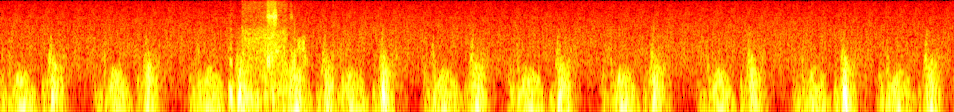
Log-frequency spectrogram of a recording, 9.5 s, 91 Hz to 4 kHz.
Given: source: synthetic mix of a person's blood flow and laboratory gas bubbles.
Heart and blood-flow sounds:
Doppler ultrasound of blood flow; precordium
2.27-2.36 s: bubbles
2.42-3.08 s: bubbles
From the record:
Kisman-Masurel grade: 211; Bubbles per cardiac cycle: several, 3 to 8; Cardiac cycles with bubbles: 1 to 10%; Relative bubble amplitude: barely perceptible (0.100 to 0.250); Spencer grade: 1 (occasional bubble signal discernible with the cardiac motion signal, with majority of cardiac periods free of bubbles); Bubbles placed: anywhere in the cardiac cycle

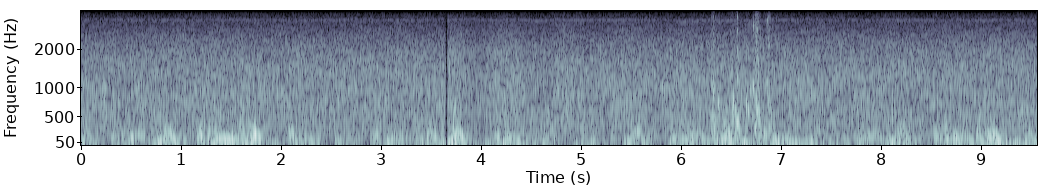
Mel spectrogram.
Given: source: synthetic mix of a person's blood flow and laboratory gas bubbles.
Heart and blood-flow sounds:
Doppler ultrasound of blood flow; precordium
6.29-6.46 s: bubbles
6.48-6.95 s: bubbles
From the record:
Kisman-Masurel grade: 213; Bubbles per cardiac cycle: several, 3 to 8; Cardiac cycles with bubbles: 1 to 10%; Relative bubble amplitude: loud (0.450 to 0.775); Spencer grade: 1 (occasional bubble signal discernible with the cardiac motion signal, with majority of cardiac periods free of bubbles); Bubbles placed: anywhere in the cardiac cycle

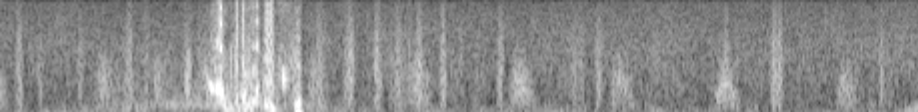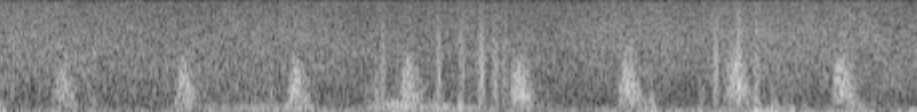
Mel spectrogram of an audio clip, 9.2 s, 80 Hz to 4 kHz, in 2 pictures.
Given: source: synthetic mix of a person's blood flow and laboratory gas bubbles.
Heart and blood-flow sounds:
Doppler ultrasound of blood flow; subclavian vein
1.02-1.48 s: bubbles
From the record:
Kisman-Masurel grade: 213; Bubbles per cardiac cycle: several, 3 to 8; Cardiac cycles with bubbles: 1 to 10%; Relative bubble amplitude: loud (0.450 to 0.775); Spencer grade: 1 (occasional bubble signal discernible with the cardiac motion signal, with majority of cardiac periods free of bubbles); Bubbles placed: anywhere in the cardiac cycle

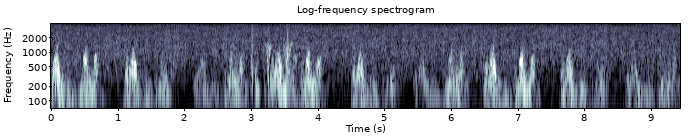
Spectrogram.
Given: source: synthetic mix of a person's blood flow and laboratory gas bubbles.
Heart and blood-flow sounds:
Doppler ultrasound of blood flow; precordium
2.97-3.32 s: bubbles
3.38-3.70 s: bubbles
From the record:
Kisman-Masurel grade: 211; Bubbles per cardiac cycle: several, 3 to 8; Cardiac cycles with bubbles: 1 to 10%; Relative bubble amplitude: barely perceptible (0.100 to 0.250); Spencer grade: 1 (occasional bubble signal discernible with the cardiac motion signal, with majority of cardiac periods free of bubbles); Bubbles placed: only in the low amplitude regions of the cardiac cycle

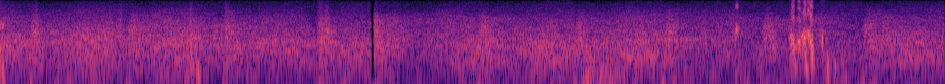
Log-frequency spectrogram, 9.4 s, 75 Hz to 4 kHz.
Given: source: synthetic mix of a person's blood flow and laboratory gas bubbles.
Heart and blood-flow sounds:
Doppler ultrasound of blood flow; subclavian vein
0.00-0.07 s: bubbles
7.34-7.41 s: bubbles
7.89-8.16 s: bubbles
8.21-8.27 s: bubbles
From the record:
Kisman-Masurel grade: 223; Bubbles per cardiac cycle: several, 3 to 8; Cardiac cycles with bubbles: 10 to 50%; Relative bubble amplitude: loud (0.450 to 0.775); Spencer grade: 2 (many but less than half of the cardiac periods contain bubble signals, singularly or in groups); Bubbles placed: anywhere in the cardiac cycle

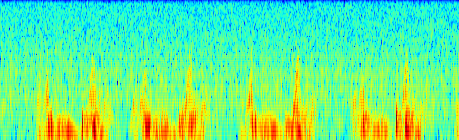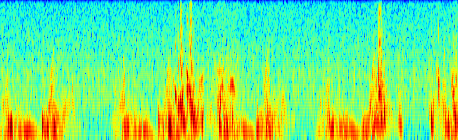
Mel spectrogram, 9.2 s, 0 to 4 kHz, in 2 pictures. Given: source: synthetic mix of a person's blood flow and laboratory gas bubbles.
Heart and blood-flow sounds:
Doppler ultrasound of blood flow; precordium
6.29-6.64 s: bubbles
6.72-6.96 s: bubbles
8.31-8.48 s: bubbles
8.55-8.62 s: bubbles
8.87-9.01 s: bubbles
9.07-9.18 s: bubbles
From the record:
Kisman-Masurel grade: 223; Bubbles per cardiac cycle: several, 3 to 8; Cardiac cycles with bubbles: 10 to 50%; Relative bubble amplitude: loud (0.450 to 0.775); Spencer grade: 2 (many but less than half of the cardiac periods contain bubble signals, singularly or in groups); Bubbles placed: anywhere in the cardiac cycle

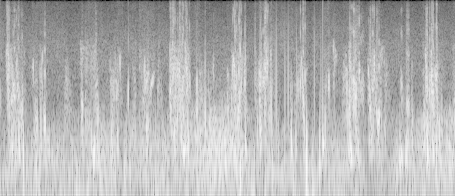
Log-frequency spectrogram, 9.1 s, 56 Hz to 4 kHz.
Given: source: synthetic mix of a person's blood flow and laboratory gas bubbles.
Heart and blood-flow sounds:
Doppler ultrasound of blood flow; subclavian vein
0.00-0.03 s: bubbles
0.11-0.51 s: bubbles
0.63-1.02 s: bubbles
1.59-2.01 s: bubbles
2.17-2.46 s: bubbles
2.52-2.60 s: bubbles
2.65-2.74 s: bubbles
2.78-3.10 s: bubbles
3.36-3.84 s: bubbles
3.89-4.00 s: bubbles
4.06-4.29 s: bubbles
4.50-4.98 s: bubbles
5.10-5.46 s: bubbles
5.78-6.15 s: bubbles
6.45-6.62 s: bubbles
6.64-6.75 s: bubbles
6.88-7.30 s: bubbles
7.34-7.75 s: bubbles
7.95-8.28 s: bubbles
8.45-8.88 s: bubbles
9.04-9.11 s: bubbles
From the record:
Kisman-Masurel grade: 233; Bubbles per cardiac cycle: several, 3 to 8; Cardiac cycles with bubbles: 50 to 99%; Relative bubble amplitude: loud (0.450 to 0.775); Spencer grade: 3 (all of the cardiac periods contain showers or single bubble signals, but not dominating or overriding the cardiac motion signals); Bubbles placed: anywhere in the cardiac cycle

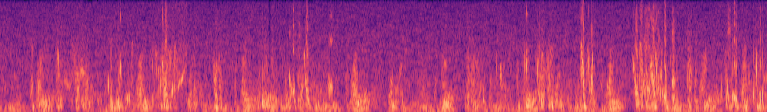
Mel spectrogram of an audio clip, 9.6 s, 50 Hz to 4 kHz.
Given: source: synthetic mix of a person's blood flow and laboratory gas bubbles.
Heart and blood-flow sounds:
Doppler ultrasound of blood flow; precordium
0.68-1.16 s: bubbles
1.31-1.65 s: bubbles
1.86-2.34 s: bubbles
2.41-2.46 s: bubbles
2.64-2.80 s: bubbles
3.20-3.45 s: bubbles
3.49-4.27 s: bubbles
5.79-6.04 s: bubbles
6.17-6.30 s: bubbles
6.53-6.63 s: bubbles
6.69-6.96 s: bubbles
7.18-7.49 s: bubbles
7.89-8.52 s: bubbles
8.58-8.67 s: bubbles
8.98-9.60 s: bubbles
From the record:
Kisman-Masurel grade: 333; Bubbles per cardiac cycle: rolling drumbeat, 9 or more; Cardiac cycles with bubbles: 50 to 99%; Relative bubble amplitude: loud (0.450 to 0.775); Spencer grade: 3 (all of the cardiac periods contain showers or single bubble signals, but not dominating or overriding the cardiac motion signals); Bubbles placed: only in the low amplitude regions of the cardiac cycle

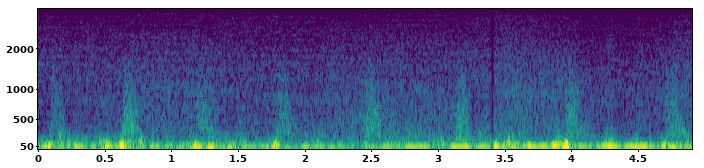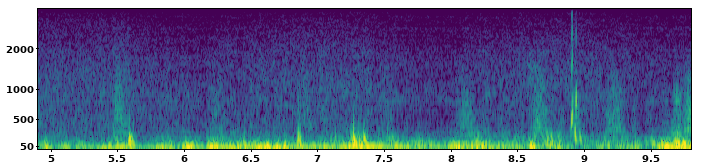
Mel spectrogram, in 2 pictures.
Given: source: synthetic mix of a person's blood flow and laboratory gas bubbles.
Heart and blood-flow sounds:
Doppler ultrasound of blood flow; subclavian vein
8.87-9.01 s: bubbles
From the record:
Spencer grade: 1 (occasional bubble signal discernible with the cardiac motion signal, with majority of cardiac periods free of bubbles); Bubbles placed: anywhere in the cardiac cycle

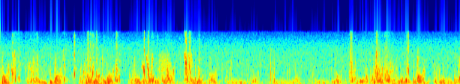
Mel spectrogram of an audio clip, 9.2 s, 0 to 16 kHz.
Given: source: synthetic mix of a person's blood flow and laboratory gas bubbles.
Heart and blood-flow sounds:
Doppler ultrasound of blood flow; precordium
0.21-0.45 s: bubbles
0.48-0.80 s: bubbles
1.24-1.33 s: bubbles
1.46-1.54 s: bubbles
1.69-2.12 s: bubbles
2.22-2.41 s: bubbles
2.81-3.44 s: bubbles
3.65-3.86 s: bubbles
3.93-4.09 s: bubbles
6.94-7.12 s: bubbles
7.22-7.87 s: bubbles
7.95-8.19 s: bubbles
From the record:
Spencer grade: 3 (all of the cardiac periods contain showers or single bubble signals, but not dominating or overriding the cardiac motion signals); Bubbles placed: only in the low amplitude regions of the cardiac cycle

